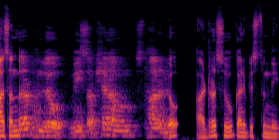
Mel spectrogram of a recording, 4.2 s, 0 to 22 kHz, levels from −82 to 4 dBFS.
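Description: From 0.30 s to 2.53 s the close microphone's signal most likely dropped out of the mix, leaving a switch to a distant microphone, perhaps one on the camera, picking up the talker from further away. The speech turns hollow and roomy at once, loses its low end, falls roughly 5 dB in level, and carries more room noise, sitting around 35 dB below the speech. The change at each end is abrupt.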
